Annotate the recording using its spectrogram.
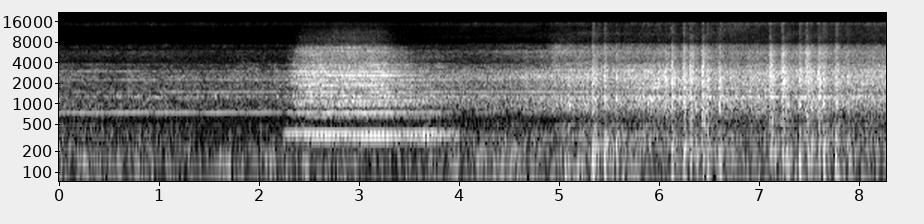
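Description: A train rumbles and clatters past close by on the rails.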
